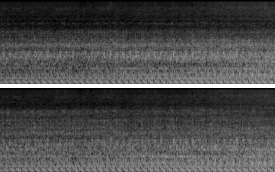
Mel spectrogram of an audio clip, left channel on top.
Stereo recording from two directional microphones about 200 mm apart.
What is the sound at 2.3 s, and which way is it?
Vehicle, 55° right (ahead or behind).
